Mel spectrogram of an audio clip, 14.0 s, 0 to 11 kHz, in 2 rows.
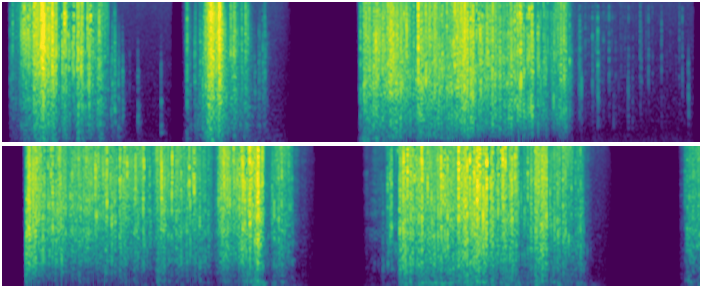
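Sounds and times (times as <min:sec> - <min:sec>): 
paper bag rustling: 0:00.1 - 0:02.7, 0:03.6 - 0:06.1, 0:07.2 - 0:09.9, 0:10.9 - 0:12.7.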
